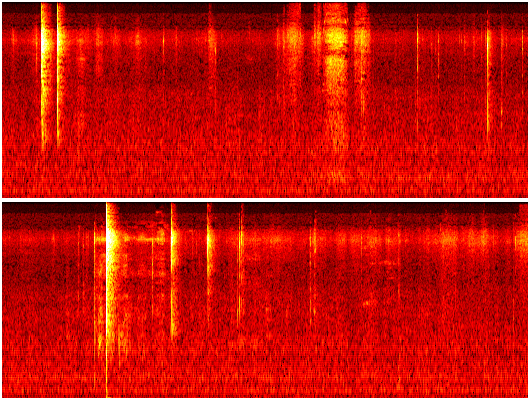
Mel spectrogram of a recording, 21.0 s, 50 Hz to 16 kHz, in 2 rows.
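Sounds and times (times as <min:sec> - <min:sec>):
soft rustle of hair: 0:05.4 - 0:07.4, 0:15.6 - 0:21.0.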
